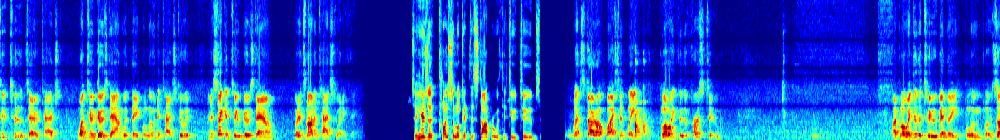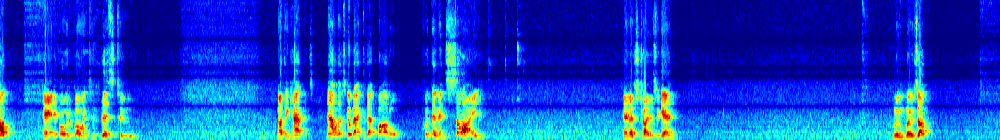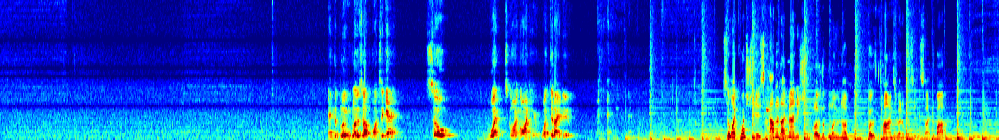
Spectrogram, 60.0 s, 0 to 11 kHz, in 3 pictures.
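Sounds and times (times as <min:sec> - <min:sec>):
breath blowing into balloon: 0:15.9 - 0:17.9, 0:23.6 - 0:25.2, 0:52.6 - 0:54.4
quick breath: 0:53.2 - 0:54.0.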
